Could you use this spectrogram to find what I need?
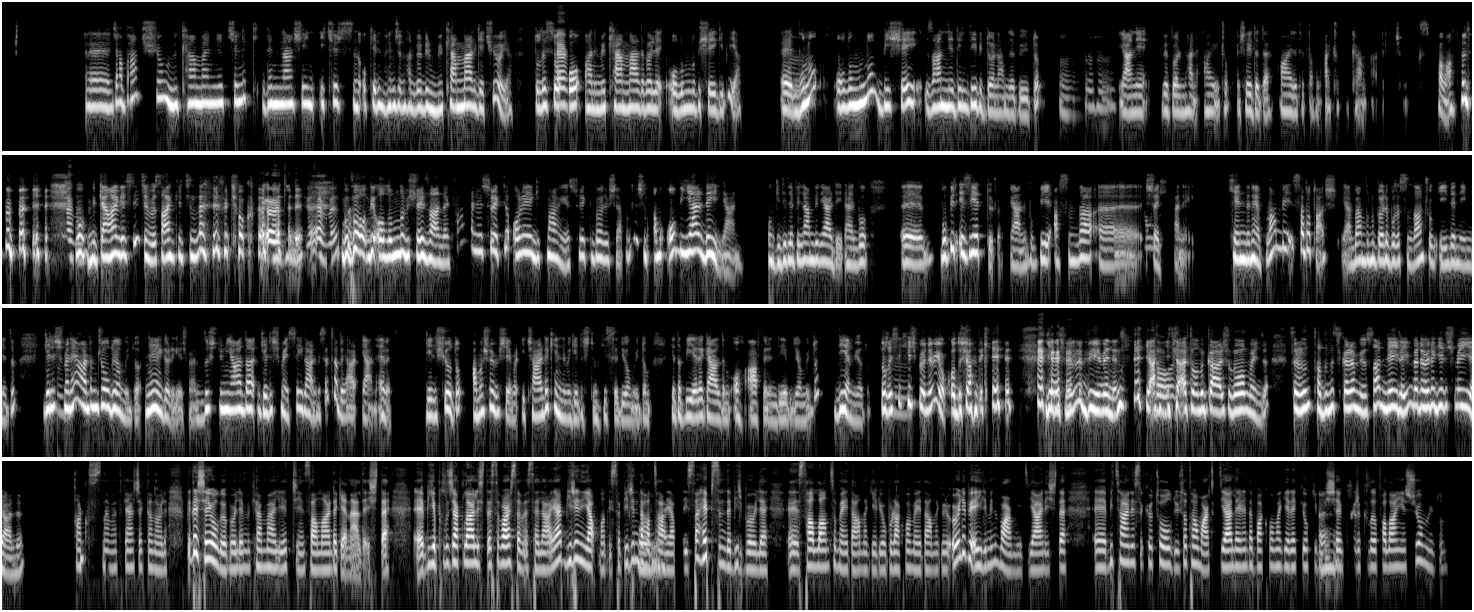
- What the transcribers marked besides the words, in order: tapping; other background noise; laughing while speaking: "böyle"; laughing while speaking: "içinde çok, hani"; chuckle; laughing while speaking: "O dışarıdaki gelişme ve büyümenin yani içeride onun karşılığı olmayınca"; chuckle
- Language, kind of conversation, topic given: Turkish, podcast, Hatalardan ders çıkarmak için hangi soruları sorarsın?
